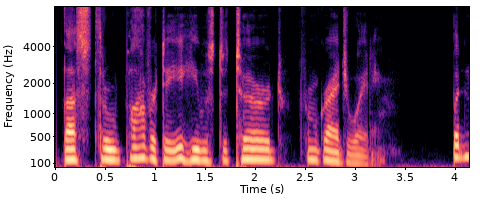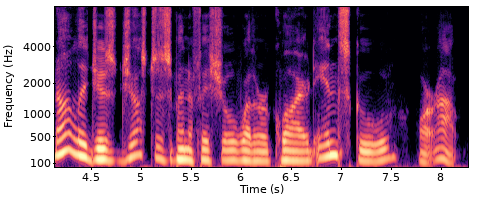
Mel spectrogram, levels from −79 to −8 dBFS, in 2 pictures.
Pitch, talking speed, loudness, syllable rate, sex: 145 Hz, 145 wpm, -17 LUFS, 4.7 syllables/s, male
